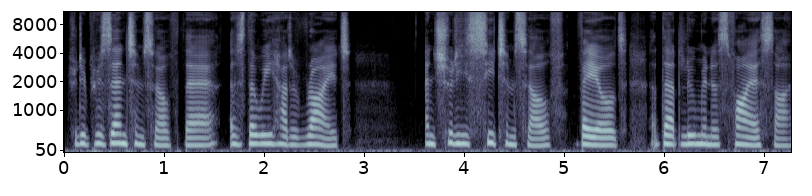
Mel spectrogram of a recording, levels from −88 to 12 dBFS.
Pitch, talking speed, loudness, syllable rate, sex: 190 Hz, 175 wpm, -18 LUFS, 5.1 syllables/s, female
